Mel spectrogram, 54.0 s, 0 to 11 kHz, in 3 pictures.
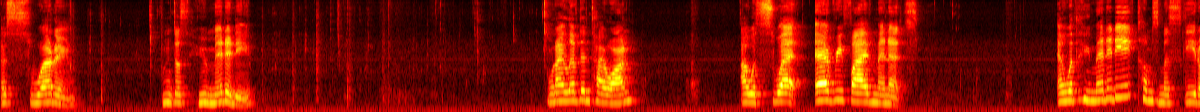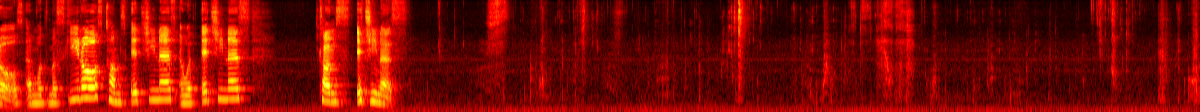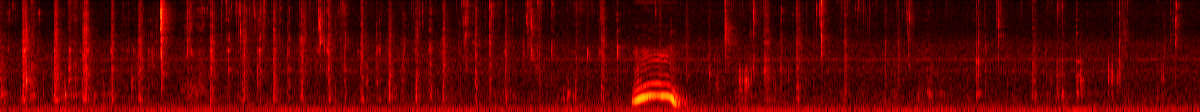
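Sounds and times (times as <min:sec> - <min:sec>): chewing: 0:01.1 - 0:02.4, 0:03.9 - 0:08.2, 0:25.8 - 0:45.4, 0:46.2 - 0:53.8
person humming: 0:45.5 - 0:46.3.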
